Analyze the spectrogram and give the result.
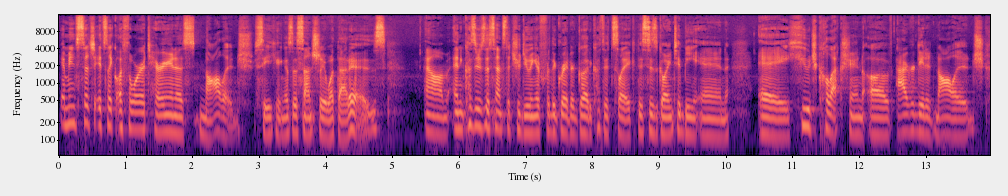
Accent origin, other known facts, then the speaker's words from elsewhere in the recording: United States; we are both from America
